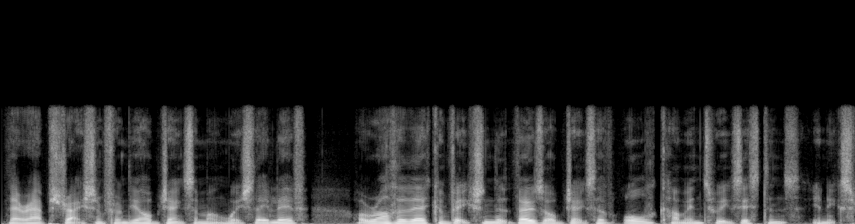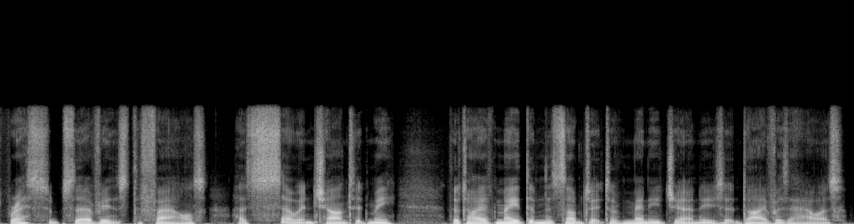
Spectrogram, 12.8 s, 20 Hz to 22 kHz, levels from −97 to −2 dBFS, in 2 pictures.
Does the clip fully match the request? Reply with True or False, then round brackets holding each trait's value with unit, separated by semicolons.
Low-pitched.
True (120 Hz)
